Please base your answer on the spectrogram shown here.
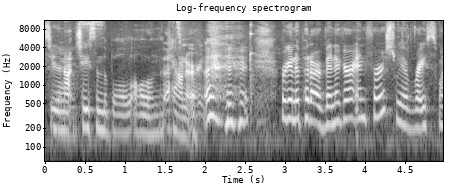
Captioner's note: chuckles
